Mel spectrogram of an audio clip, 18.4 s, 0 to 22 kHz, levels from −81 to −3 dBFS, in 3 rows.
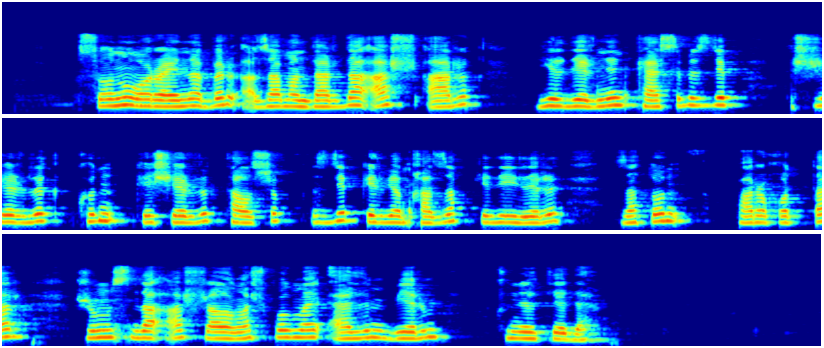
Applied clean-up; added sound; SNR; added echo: none; none; none; none.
